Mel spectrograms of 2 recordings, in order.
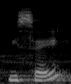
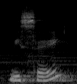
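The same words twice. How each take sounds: The two takes are said the same way.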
